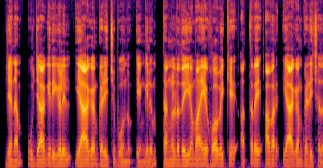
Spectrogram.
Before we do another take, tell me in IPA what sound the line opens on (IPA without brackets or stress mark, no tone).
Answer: d͡ʑ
